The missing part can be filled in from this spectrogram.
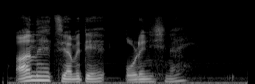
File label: sample sweet mid, voice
